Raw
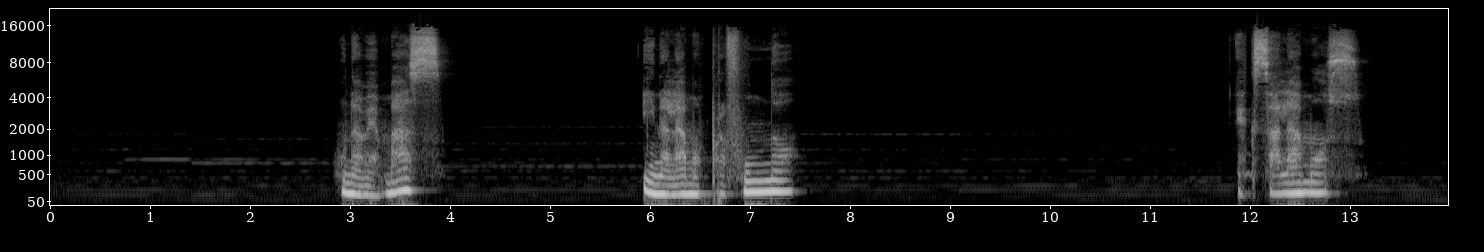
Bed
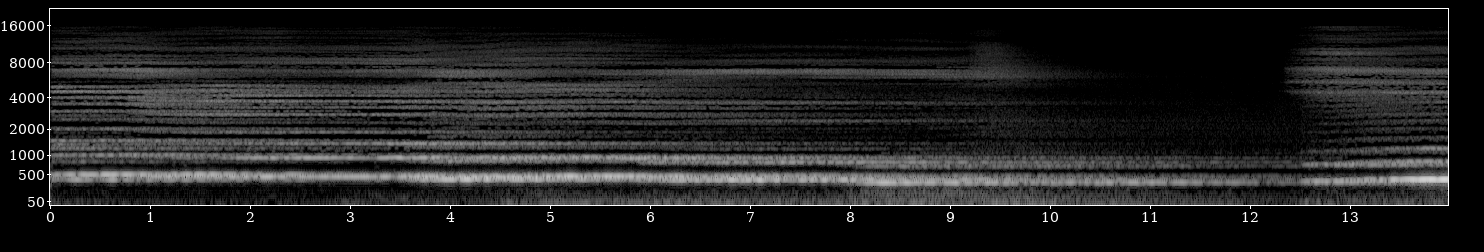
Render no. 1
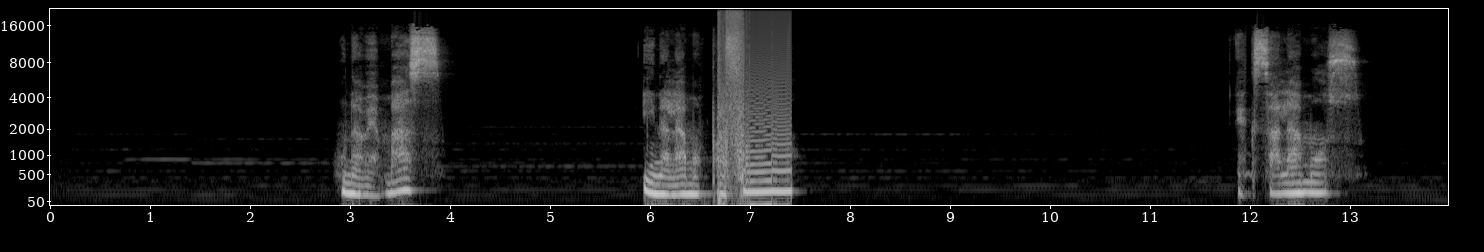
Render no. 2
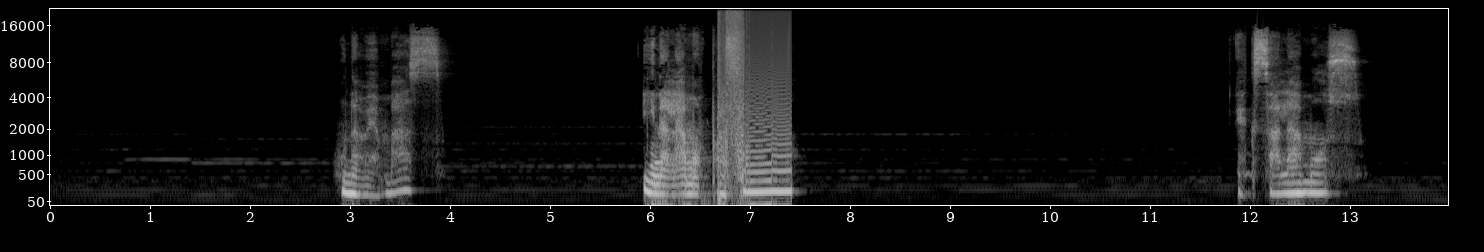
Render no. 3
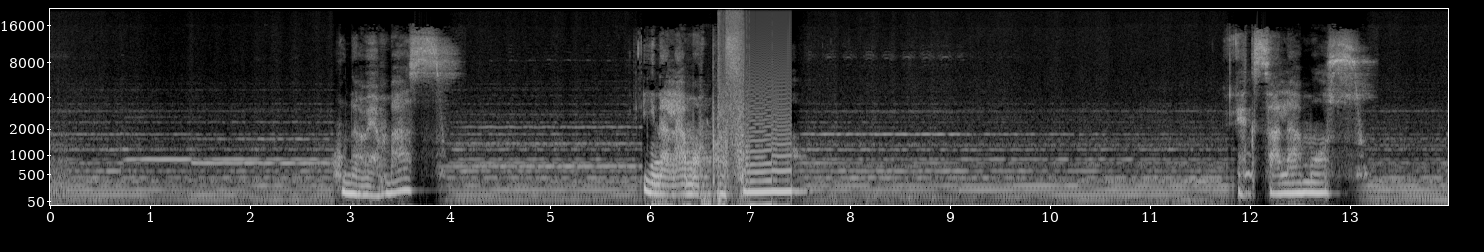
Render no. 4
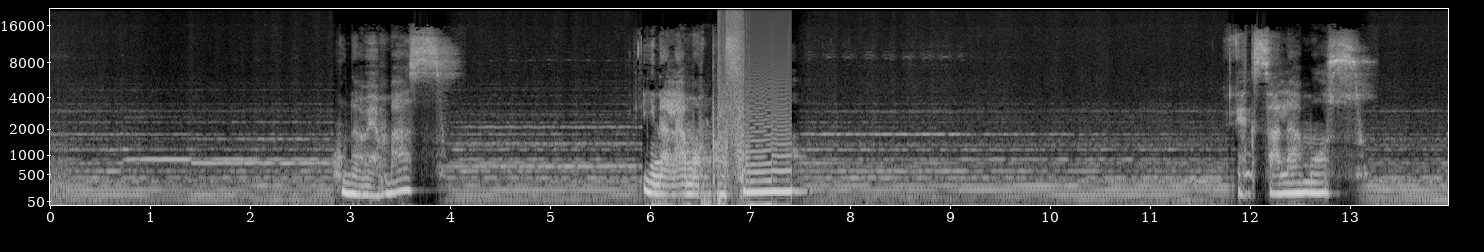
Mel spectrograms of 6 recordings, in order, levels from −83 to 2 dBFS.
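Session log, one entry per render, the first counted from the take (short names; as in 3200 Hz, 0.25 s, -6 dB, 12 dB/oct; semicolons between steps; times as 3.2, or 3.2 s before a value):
3.09–3.69 tilt +1.5 dB/oct; 6.67–7.41 infinite clipping
3.06–3.86 compressor 4:1, threshold -30 dBFS; 6–6.61 spectral limiter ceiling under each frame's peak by 20 dB
fast leveller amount 70%
gain +4.5 dB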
